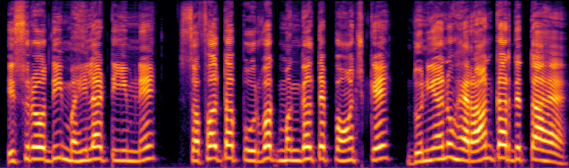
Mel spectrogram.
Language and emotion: Punjabi, surprised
